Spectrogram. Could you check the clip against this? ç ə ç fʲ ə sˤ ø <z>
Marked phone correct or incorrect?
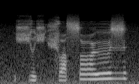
correct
